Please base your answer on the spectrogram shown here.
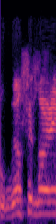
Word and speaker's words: Wilfrid Laurier: canada and i hope i didn't butcher the pronunciation of your institution great that's great thank you no no wilfred laurier university it is indeed and you know i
